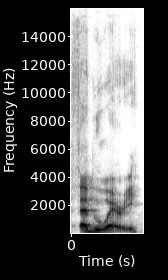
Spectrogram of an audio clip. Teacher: Wary. Like, you will hear it like with the r being a w instead, February. I've heard that all the time.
